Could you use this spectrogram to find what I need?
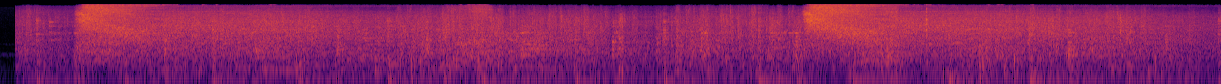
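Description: Machinery hisses and whirs steadily in a large echoing hall.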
